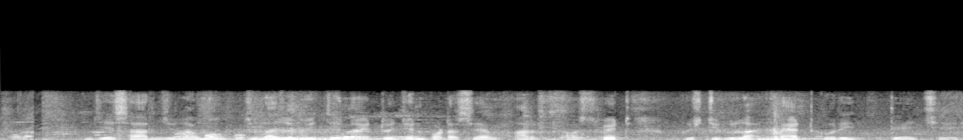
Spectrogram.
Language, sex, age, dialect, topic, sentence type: Bengali, male, 18-24, Western, agriculture, statement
